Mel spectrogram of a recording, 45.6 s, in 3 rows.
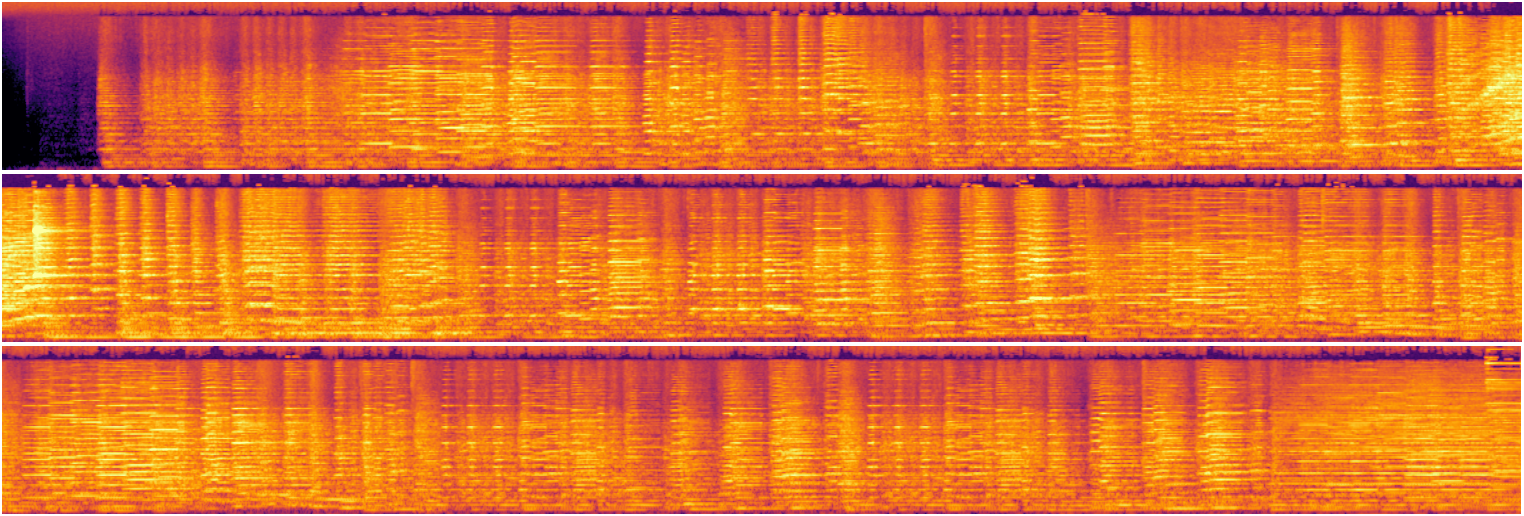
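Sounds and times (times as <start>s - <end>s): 
accordion concerto: 1.0s - 45.5s.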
